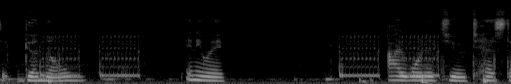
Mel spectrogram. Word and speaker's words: GNOME: The fact that it's spelled like just gnome, but you pronounce it GNOME.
